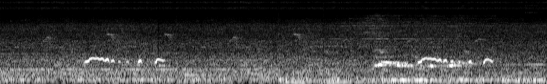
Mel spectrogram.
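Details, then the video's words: Zebra dove of a local strain with a big voice, singing in the open air: two clear bursts of quick, bubbling, trilled cooing notes roughly two seconds apart over a constant low-pitched background hum. "Perkutut Lokal Suara Besar Manggung di Alam Terbuka"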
